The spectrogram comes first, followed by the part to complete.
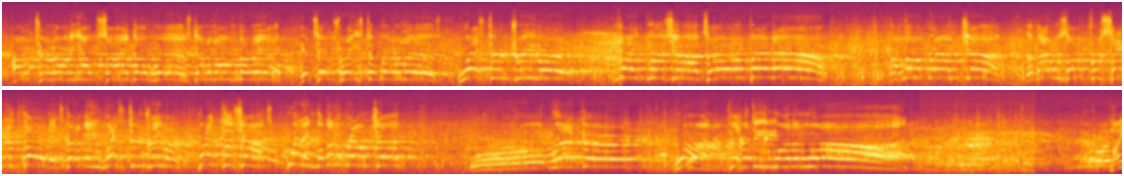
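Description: Harness-race commentary: a man calling the stretch drive and finish continuously in a raised, high-pitched voice, stretching out some words.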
